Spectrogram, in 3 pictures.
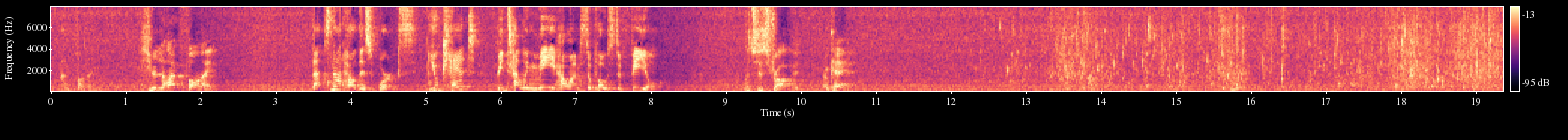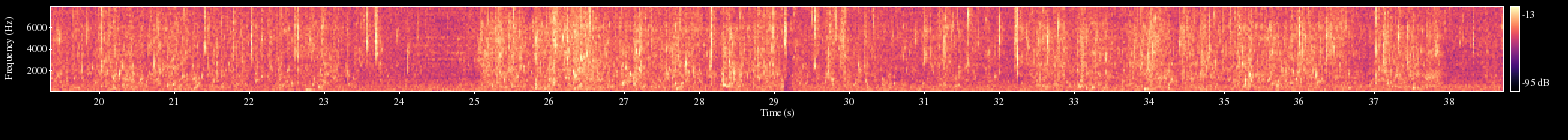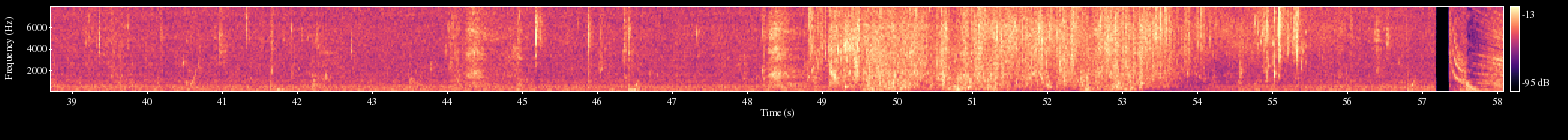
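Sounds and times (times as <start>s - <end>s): steady low hum: 0.0s - 57.9s
pool water splashing: 12.2s - 47.0s, 48.2s - 57.1s.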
